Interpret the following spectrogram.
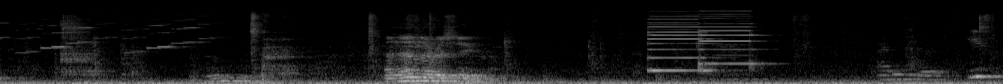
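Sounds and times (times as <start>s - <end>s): electronic two-note startup beep: 0.0s - 2.2s.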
